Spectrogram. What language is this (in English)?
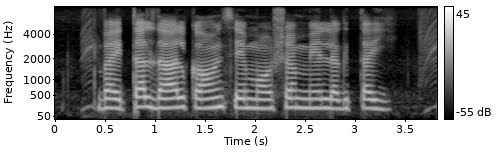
Magahi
